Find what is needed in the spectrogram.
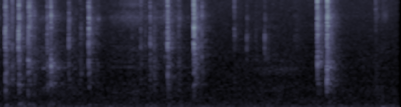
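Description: Faint typing on a computer keyboard: quick, irregular key clicks, densest in the first second and thinning out after, with a sharper pair of clicks near the end.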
